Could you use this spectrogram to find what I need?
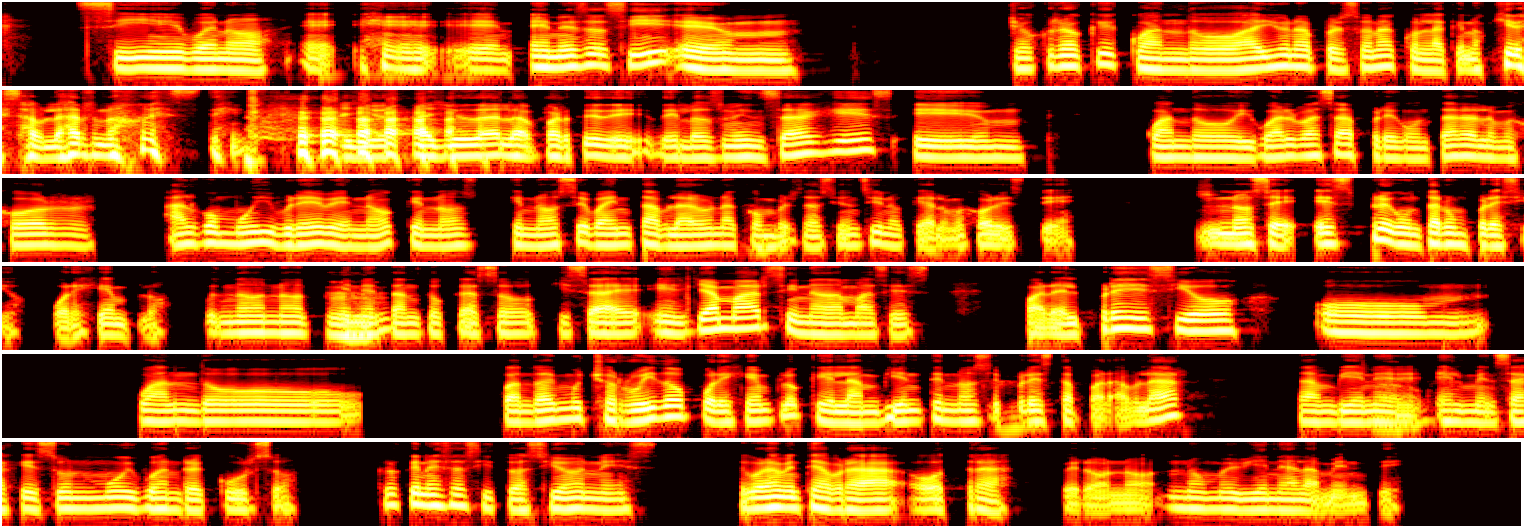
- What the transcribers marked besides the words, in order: chuckle; laughing while speaking: "la que no quieres hablar, ¿no?"
- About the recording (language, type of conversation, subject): Spanish, podcast, ¿Prefieres comunicarte por llamada, mensaje o nota de voz?
- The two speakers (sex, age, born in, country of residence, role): male, 20-24, Mexico, Mexico, guest; male, 40-44, Mexico, Mexico, host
